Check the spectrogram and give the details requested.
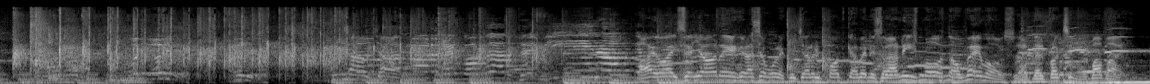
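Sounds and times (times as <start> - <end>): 
applause: 0.0 - 5.8
speech: 6.5 - 11.4.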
